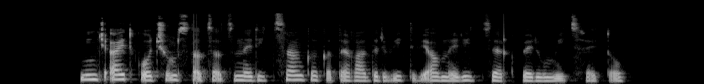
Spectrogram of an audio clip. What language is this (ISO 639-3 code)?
hye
